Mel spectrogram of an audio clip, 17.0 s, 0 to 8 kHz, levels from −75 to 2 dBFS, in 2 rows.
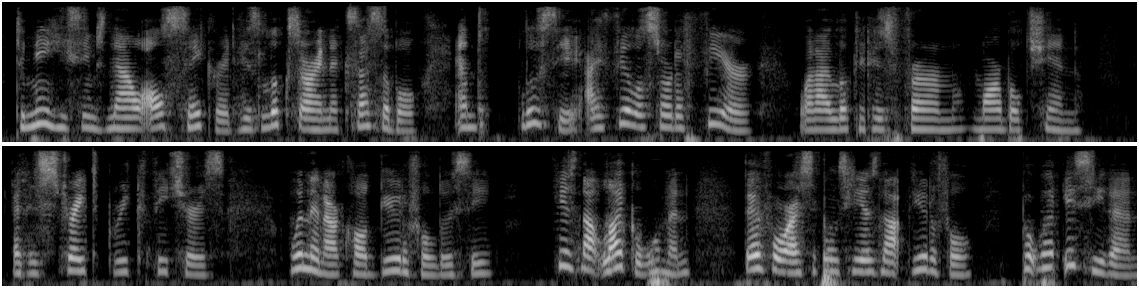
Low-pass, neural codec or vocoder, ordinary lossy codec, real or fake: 7.2 kHz; codec, 44.1 kHz, 3.4 kbps, Pupu-Codec; AAC, 32 kbps; fake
